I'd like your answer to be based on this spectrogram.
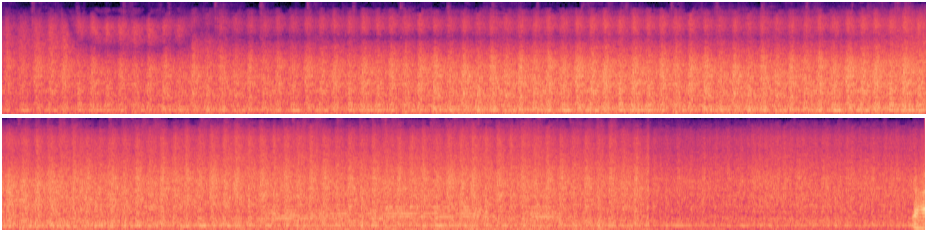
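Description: Two powerful locomotives double-heading a train in the RailRoader game, a steady rumbling, clattering roll with hiss that holds loud and even for the whole stretch, easing slightly near the end.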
